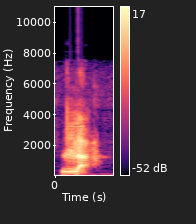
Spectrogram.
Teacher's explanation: इसमें मुख द्वार बीच में बंद हो जाता है और हवा दोनों मुख के किनारों से निकल जाती है। यानी ऐसे मुख है तो मुख द्वार बीच में बंद हो जाता है, ये बीच में बंद हो जाता है और किनारों से वायु बाहर निकल जाती है। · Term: पार्श्विक व्यंजन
